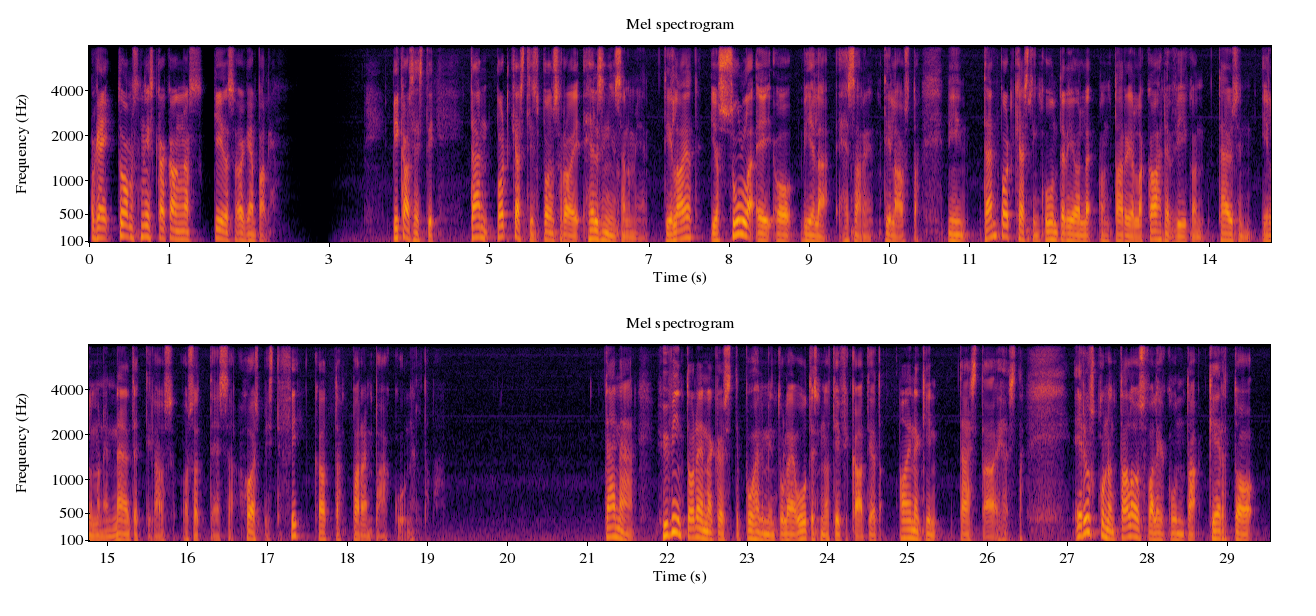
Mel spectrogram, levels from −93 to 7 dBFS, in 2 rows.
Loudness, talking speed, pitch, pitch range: -22 LUFS, 95 wpm, 105 Hz, 95-130 Hz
